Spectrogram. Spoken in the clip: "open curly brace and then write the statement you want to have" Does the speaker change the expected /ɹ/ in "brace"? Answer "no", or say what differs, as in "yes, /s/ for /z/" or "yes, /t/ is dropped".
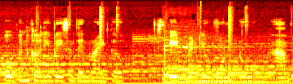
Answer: yes, /ɹ/ is dropped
